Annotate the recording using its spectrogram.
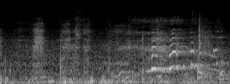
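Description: A person laughing briefly, starting about one and a half seconds in, over a low steady background rumble.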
